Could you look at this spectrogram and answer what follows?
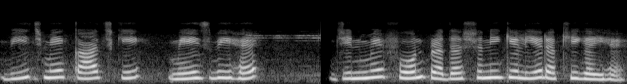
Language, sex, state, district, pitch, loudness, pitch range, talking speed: Hindi, female, Uttar Pradesh, Budaun, 290 Hz, -12 LUFS, 270-310 Hz, 145 wpm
